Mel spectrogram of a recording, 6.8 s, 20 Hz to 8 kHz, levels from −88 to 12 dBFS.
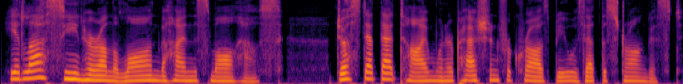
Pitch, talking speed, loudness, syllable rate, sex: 165 Hz, 220 wpm, -19 LUFS, 4.8 syllables/s, female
